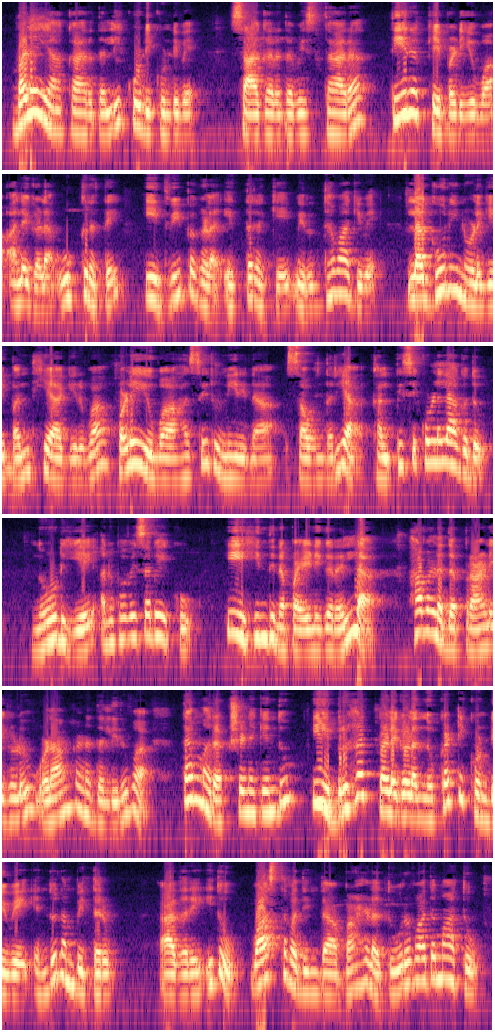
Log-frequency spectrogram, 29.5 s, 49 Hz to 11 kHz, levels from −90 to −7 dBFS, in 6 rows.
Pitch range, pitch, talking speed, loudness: 150-235 Hz, 185 Hz, 85 wpm, -12 LUFS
